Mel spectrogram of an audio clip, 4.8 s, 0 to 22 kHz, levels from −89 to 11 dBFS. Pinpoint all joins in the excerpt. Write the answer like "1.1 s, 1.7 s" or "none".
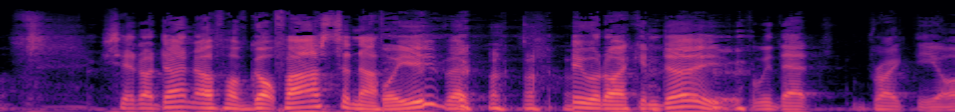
1.4 s, 1.9 s, 2.9 s, 3.8 s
